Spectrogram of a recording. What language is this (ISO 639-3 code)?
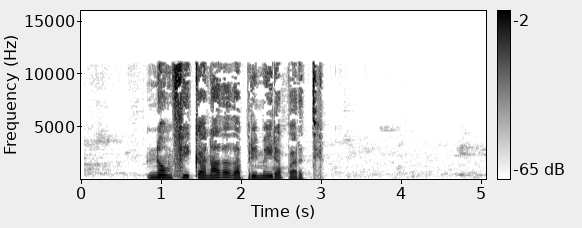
glg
